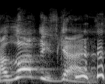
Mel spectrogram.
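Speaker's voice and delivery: put-on drunken cheering. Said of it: "I'm like".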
